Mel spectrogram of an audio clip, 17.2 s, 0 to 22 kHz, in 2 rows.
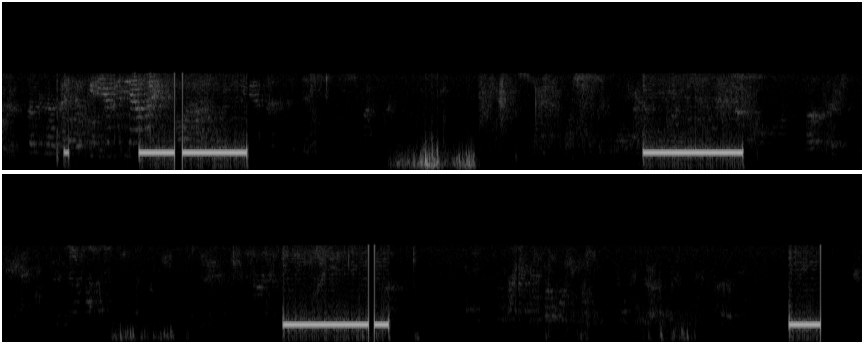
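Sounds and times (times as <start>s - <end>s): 
unanswered telephone call ringback tone: 1.4s - 2.5s, 6.4s - 7.4s, 11.4s - 12.5s, 16.5s - 16.8s.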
